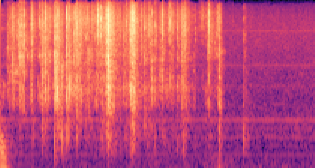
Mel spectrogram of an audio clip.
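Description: Rapid crinkling and clicking of Topps Chrome trading cards and their pack wrapper being handled close to the microphone, stopping about three seconds in.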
